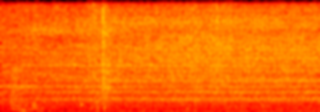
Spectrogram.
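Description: Steady outdoor background noise with faint steady high-pitched tones running through it.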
